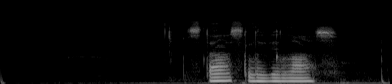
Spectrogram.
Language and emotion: Russian, sad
